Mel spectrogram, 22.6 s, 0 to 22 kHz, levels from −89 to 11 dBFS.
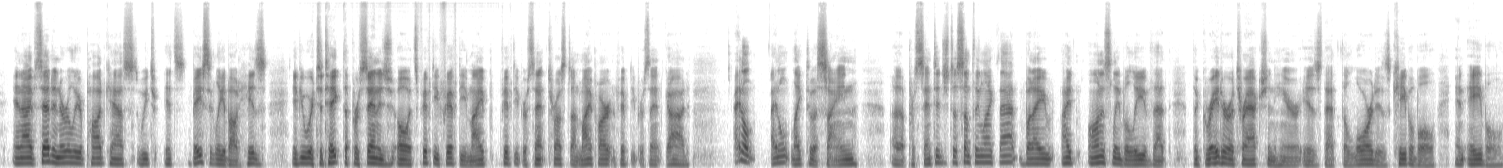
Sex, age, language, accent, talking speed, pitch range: male, 50-69, English, American, 165 wpm, 95-130 Hz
